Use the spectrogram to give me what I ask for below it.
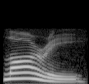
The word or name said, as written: laari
